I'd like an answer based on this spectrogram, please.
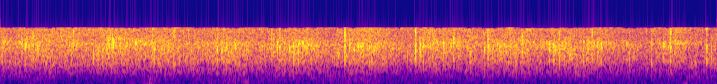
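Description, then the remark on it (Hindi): A crowd claps steadily to welcome a speaker, a dense, even patter of many hands that holds at a fairly constant loudness throughout, with no voices standing out. “तालियां तो बजाई, लेकिन मुस्कुराहट किसी के चेहरे पर आई, किसी के पे नहीं आई।”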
